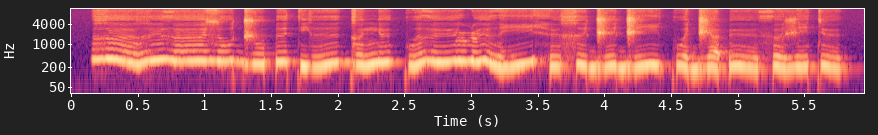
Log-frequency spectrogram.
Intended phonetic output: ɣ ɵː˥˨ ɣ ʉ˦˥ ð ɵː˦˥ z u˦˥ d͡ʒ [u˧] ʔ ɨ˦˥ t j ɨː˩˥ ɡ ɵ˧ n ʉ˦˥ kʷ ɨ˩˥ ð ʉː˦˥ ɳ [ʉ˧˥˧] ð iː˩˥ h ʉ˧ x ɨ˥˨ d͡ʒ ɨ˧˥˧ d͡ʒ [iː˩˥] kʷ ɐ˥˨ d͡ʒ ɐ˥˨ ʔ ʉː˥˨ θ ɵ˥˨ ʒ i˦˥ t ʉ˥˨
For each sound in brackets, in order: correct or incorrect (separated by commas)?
correct, correct, incorrect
